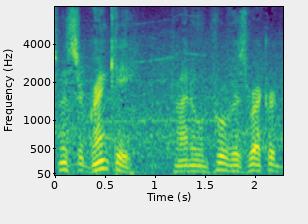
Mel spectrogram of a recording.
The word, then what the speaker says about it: Greinke: Greinke trying to improve his record. Is that how you pronounce it? Zach Greinke, yeah.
